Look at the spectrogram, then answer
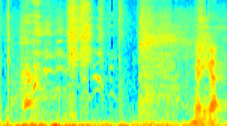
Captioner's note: shifty giggles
